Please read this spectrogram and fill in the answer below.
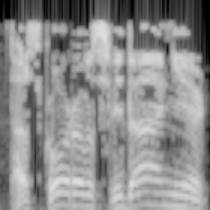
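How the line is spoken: Eagle shouting. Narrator (Russian): крикнул орел

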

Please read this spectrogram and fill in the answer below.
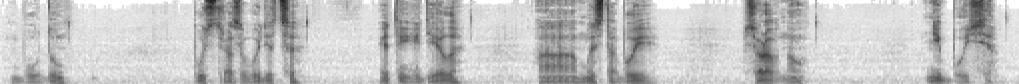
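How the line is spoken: Cough, quiet but firm. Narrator (Russian): Он кашлянул, сказал тихо, но со всей твердостью

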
